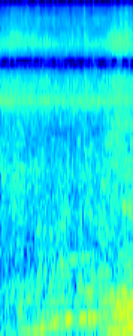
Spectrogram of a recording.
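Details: A big monster-sized cow at an Indonesian cattle yard, said to chase people, gives a low drawn-out moo with stacked harmonics that swells and rises toward the end, amid people chattering nearby.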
